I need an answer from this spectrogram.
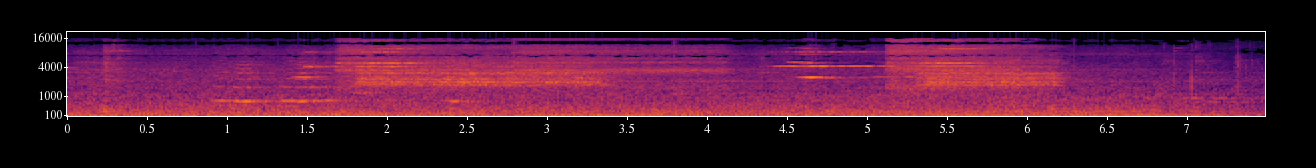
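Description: A train running on the rails with a steady rumble and two squeals of the wheels, each lasting about a second, the first about two seconds in and the second about five seconds in.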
